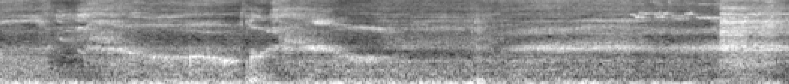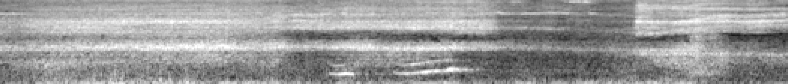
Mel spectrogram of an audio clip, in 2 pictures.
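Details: Steady hissing spray of a dental water jet during a young girl's teeth cleaning, with faint voices and room noise: dental water spray.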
